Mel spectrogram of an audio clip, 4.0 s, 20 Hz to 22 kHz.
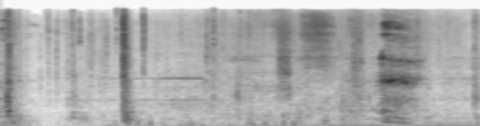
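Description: Car door of a 2000 Ford Taurus: a sharp latch click about a second in, then rustling as someone climbs into the seat, and a cough near the end.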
